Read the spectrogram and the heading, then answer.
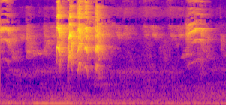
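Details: Young long-tailed shrike: brief high chirps, then a tight burst of four or five rasping notes, followed by a thin buzzy call after a short gap.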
